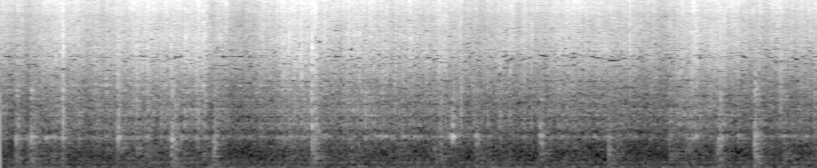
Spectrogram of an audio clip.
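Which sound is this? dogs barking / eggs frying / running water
eggs frying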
